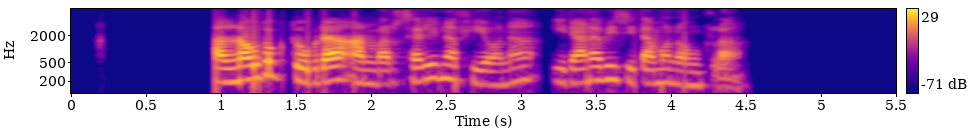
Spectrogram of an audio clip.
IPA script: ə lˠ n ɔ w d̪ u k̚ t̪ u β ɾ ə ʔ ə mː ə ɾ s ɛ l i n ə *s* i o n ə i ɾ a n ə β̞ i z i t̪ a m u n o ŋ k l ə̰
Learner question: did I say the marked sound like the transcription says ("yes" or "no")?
no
